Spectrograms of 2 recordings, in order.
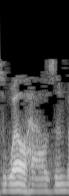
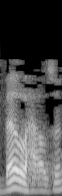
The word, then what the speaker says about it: Wellhausen: I mean, I pronounce it as Wellhausen, but I think in German it's Wellhausen. Does that sound right?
